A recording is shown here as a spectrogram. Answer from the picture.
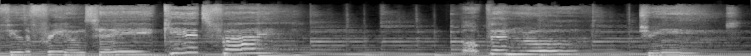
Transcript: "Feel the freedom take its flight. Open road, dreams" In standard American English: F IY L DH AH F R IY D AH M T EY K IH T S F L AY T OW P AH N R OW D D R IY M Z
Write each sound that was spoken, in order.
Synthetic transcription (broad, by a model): F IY L DH AH F R IY D AH M T EY K IH T S F AY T OW P AH N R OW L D R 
